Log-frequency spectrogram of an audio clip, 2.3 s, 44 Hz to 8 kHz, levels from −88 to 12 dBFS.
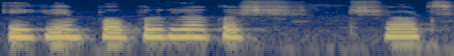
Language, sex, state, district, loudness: Hindi, female, Chhattisgarh, Raipur, -16 LUFS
